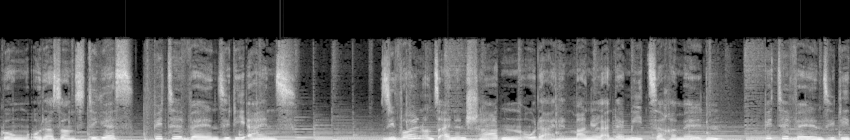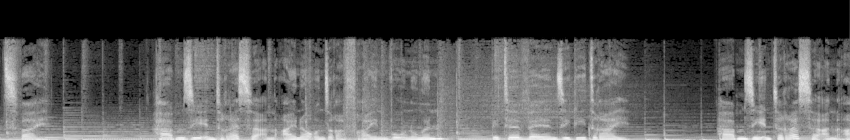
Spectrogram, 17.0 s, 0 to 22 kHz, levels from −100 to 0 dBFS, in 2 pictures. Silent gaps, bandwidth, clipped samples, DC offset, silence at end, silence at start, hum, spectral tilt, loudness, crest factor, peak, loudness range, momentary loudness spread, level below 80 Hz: none; 16.5 kHz; under 0.1%; 0.3%; 0 s; 0 s; none; -5 dB/octave; -11 LUFS; 12 dB; 0 dBFS; 2 LU; 11 LU; -26 dBFS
